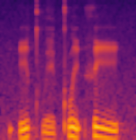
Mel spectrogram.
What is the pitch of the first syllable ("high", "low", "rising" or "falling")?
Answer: rising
